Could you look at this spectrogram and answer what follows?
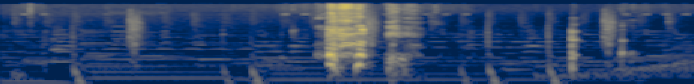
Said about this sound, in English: Hang on a second. Still get a cough every now and then.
